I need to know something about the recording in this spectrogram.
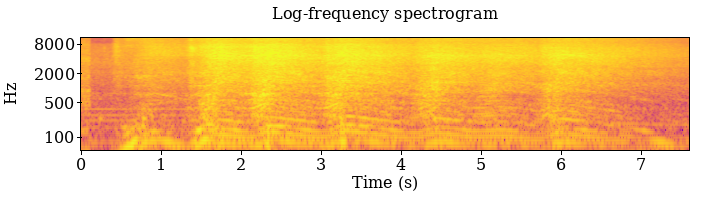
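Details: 2022 Toyota Avalon after fixing multiple-cylinder misfire (check engine and traction lights): clean rev swells rising and falling about once a second with no stumble or miss; engine now runs smooth.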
